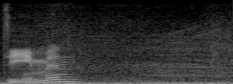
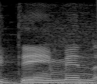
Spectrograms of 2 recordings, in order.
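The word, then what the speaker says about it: Daemon: throw down on Browns Damon is pronounced demon I always say Damon as in just like Damon instead of demon like I know how to say demon but um I always thought because of the a it's more like Damon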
